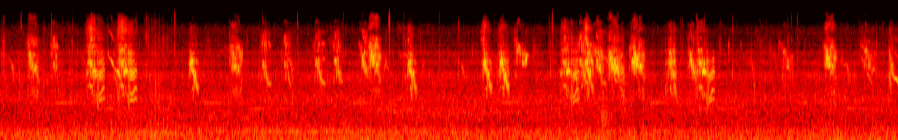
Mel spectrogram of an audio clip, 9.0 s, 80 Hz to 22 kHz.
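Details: Flock of sparrows fed by hand and on posts at a Tenmangu shrine, 24 November 2023: many overlapping, irregular high chirps and tweets throughout, sometimes doubled, from several birds at once.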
